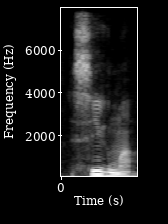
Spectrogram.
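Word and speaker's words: Σίγμα: Sigma, which is pronounced su, and the sample word is chocolata, which means chocolate. A thing to remember about the letter sigma is that it can be written in two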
